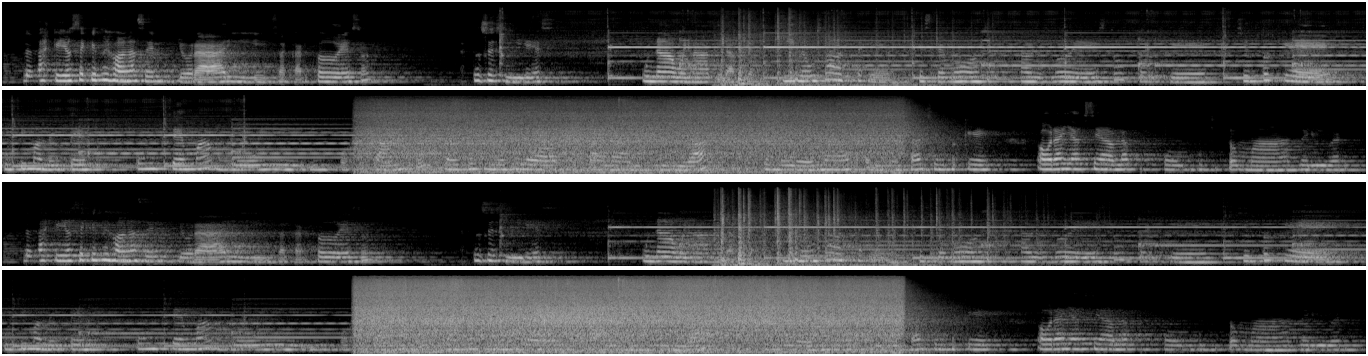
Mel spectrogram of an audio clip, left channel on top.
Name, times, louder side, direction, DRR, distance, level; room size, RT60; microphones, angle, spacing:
voice 1, 0.2-3.7 4.7-5.4 6.4-9.9 10.2-12.1 12.4-13.3 13.7-14.6 15.0-20.7 21.2-23.5 24.0-27.2, left 3 dB, 75° left, 7 dB, 0.9 m, -26 dB
sound 1, 5.0-5.1 6.0-18.5, left 6 dB, 55° left, 0.6 m, -28 dB
sound 2, 7.1-11.0, right 2 dB, 25° right, 0.5 m, -32 dB
sound 3, 17.1-22.7, right 8 dB, 75° right, 0.7 m, -19 dB
13.0 x 9.0 x 8.1 m, 2.1 s
head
